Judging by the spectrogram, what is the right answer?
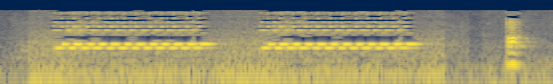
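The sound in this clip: A telephone rings as a teacher calls a student: two long electronic ring bursts separated by a short pause, then a brief sharp click as the line is picked up.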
